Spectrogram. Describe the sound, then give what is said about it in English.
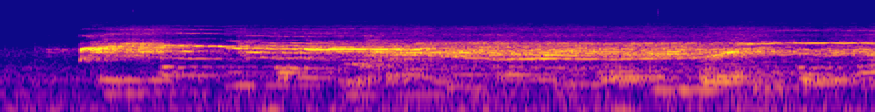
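A woman lets out a long, sustained scream of fright at a giant rat, loud, starting abruptly and holding at high pitch for several seconds with slight wavering. “Why is she screaming like that?”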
